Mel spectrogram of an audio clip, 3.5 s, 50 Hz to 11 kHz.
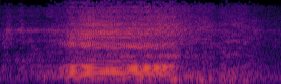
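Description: A 2025 Honda CB1000 Hornet motorcycle engine revs up hard in a short rising burst, loud and close, then eases back into a lower rumble.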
